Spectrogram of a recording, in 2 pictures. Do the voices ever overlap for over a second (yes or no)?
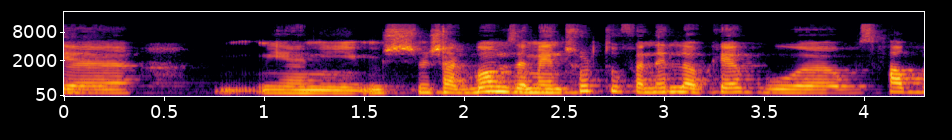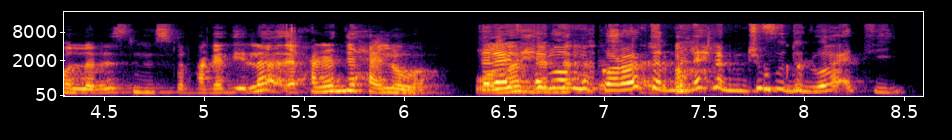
yes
